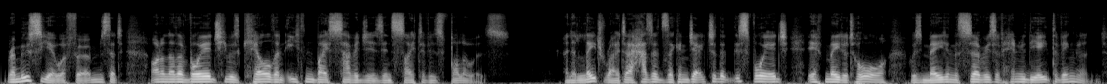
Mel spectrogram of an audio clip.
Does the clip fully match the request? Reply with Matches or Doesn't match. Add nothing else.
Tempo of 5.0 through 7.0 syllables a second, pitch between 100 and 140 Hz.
Matches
